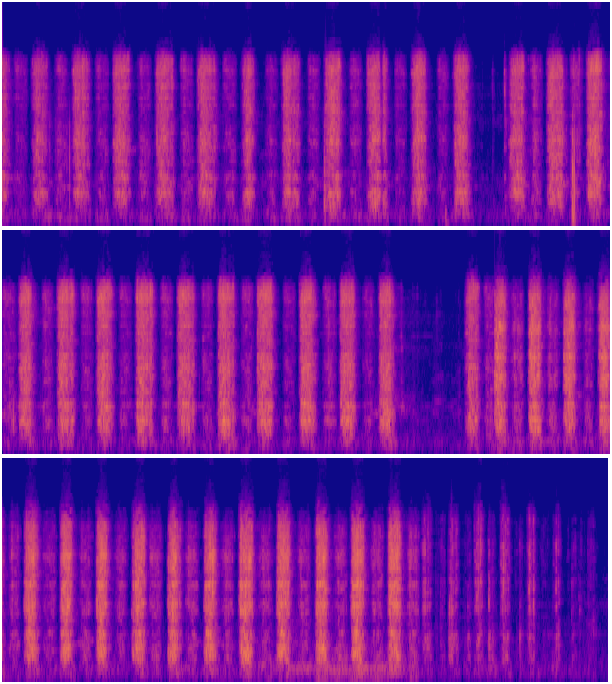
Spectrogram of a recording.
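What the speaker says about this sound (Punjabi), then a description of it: "ਚੁਕੰਦਰ ਨੂੰ ਆਪਾਂ ਛਿੱਲ ਕੇ ਧੋ ਲਿਆ ਚੰਗੀ ਤਰੀਕੇ ਨਾਲ ਤੇ ਹੁਣ ਇਹਨੂੰ ਕਰ ਲੈਣਾ ਜੀ ਕੱਦੂਕਸ਼" Peeled beetroot is grated by hand on a grater for halwa, a close rhythmic run of rasping strokes in three bursts with brief pauses between them.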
